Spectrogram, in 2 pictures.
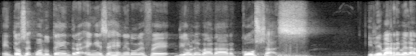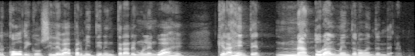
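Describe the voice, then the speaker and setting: Male preacher, sermon, higher voice, emphatic storytelling, loud and soft swings. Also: normal speed.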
